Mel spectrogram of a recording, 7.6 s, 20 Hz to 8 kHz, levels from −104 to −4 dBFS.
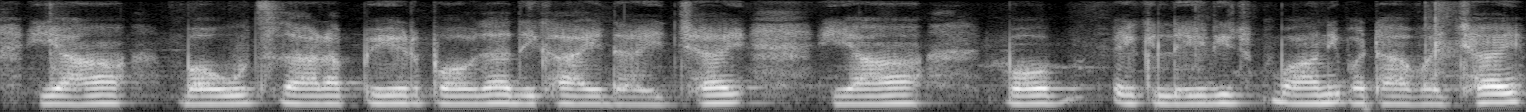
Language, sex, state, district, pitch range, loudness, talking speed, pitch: Maithili, female, Bihar, Samastipur, 170-180 Hz, -21 LUFS, 110 wpm, 175 Hz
